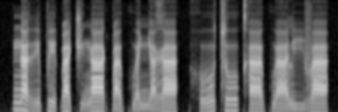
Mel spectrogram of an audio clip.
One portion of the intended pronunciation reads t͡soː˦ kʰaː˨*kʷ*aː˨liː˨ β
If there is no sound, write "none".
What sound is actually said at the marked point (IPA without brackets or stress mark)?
kʷ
